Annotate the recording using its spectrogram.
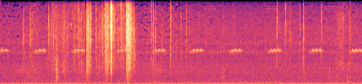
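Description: Hard plastic LEGO Technic beams and pins clicking and rattling as a homemade model is handled, with a few sharp clicks in the first half, over a steady low hum.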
